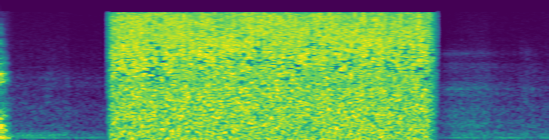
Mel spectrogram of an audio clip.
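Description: TV static sound effect: an even hiss about two and a half seconds long that starts abruptly about a second in and cuts off sharply.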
